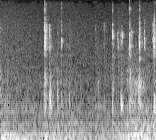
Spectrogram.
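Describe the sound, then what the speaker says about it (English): Computer keyboard being typed on, very quiet and close: scattered light key clicks in short irregular bursts over a low steady hum, with no talking. "I'm just going to type in for the time being"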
